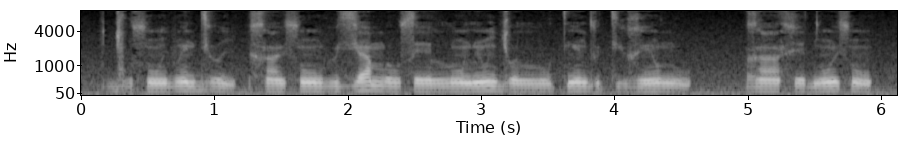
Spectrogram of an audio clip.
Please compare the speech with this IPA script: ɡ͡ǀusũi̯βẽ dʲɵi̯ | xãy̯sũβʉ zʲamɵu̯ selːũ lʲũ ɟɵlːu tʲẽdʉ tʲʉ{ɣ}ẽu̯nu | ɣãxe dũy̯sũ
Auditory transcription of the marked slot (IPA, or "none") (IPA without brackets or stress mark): ɣ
